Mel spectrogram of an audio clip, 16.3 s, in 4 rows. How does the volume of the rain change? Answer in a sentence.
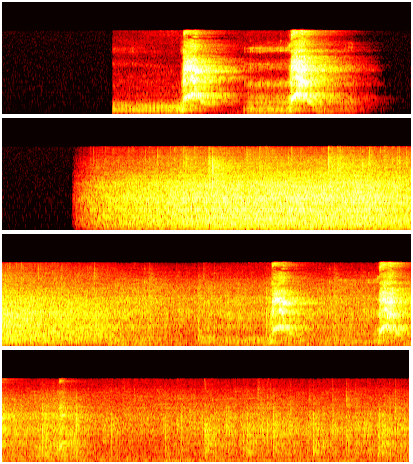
The volume of the rain goes down.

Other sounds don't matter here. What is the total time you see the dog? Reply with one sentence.
The dog can be heard for 5 seconds in total.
